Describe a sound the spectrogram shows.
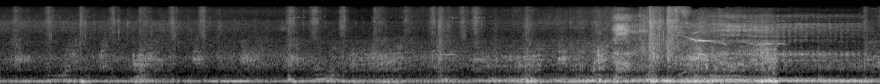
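A wild beast snarls and growls.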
